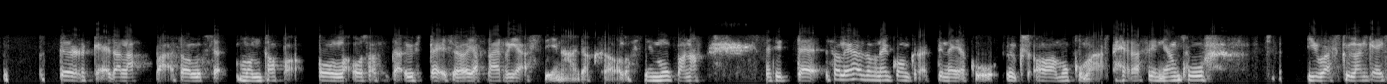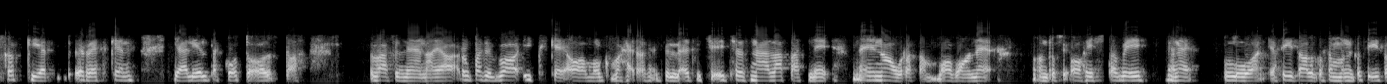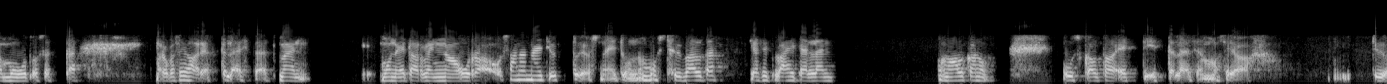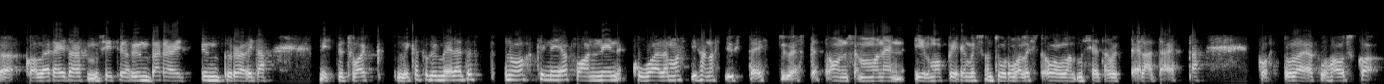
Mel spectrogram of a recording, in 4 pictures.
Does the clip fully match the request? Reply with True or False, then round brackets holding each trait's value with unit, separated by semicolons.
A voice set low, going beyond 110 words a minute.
False (185 Hz; 145 wpm)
